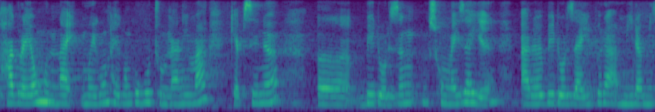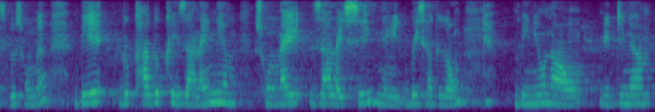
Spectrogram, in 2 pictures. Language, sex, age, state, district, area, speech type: Bodo, female, 18-30, Assam, Baksa, rural, spontaneous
